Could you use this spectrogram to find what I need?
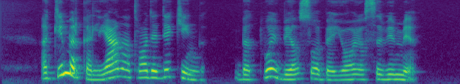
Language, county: Lithuanian, Vilnius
